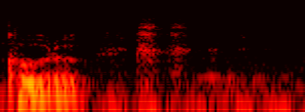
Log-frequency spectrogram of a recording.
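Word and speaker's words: クール: He has his favorite word is kuro, which is basically cool but Japanese because they can't pronounce the L, so they say kuru.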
